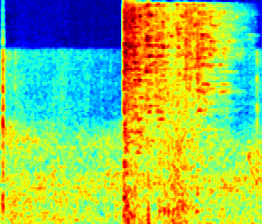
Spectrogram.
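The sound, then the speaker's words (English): A house's window glass is broken and pushed out into the yard, smashing with a sudden, loud crash partway through, followed by a bright spray of shattering and tinkling shards that rattles on until the end, after a stretch of dull rumbling background noise. “He doesn't just break the glass in the window, he pushes it out to litter the people's yard!”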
